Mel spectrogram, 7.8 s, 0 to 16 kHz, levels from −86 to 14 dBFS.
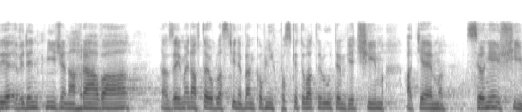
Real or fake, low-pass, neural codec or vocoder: fake; 7.2 kHz; codec, 16 kHz, 4 kbps, X-Codec, HuBERT features, trained on general audio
